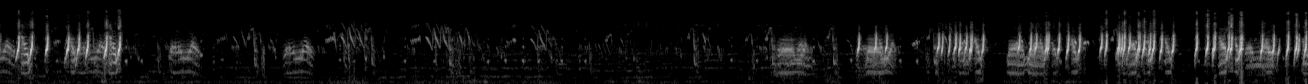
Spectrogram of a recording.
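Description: Birds calling in bursts of rapid pulsed notes. The calls are loud near the start and again from about eight seconds on, with softer scattered calls in between.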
